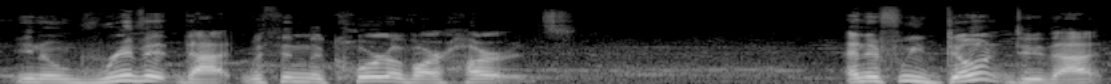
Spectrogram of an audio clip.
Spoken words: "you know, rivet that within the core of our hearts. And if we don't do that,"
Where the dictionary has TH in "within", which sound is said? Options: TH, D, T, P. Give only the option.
TH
